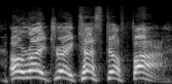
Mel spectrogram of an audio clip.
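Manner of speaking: loud, high call-out. Real, not acted. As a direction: summon the next reader with gusto. Calling on Dre to read.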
